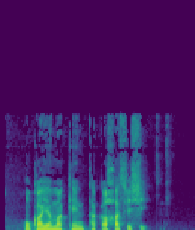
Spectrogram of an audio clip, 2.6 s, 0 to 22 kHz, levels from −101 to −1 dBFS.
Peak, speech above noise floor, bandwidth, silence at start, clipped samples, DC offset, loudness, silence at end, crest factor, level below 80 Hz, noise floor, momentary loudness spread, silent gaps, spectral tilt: 0 dBFS; 49 dB; 11.5 kHz; 0.35 s; under 0.1%; under 0.1%; -20 LUFS; 0.65 s; 20 dB; -54 dBFS; -68 dBFS; 14 LU; none; -7.5 dB/octave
